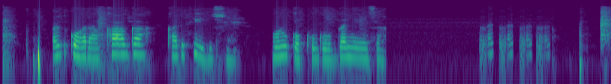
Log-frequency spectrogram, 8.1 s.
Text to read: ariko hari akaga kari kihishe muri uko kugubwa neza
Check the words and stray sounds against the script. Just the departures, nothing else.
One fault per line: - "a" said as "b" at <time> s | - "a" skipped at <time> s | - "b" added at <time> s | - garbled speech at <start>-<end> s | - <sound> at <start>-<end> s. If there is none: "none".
- laugh at 6.4-7.3 s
